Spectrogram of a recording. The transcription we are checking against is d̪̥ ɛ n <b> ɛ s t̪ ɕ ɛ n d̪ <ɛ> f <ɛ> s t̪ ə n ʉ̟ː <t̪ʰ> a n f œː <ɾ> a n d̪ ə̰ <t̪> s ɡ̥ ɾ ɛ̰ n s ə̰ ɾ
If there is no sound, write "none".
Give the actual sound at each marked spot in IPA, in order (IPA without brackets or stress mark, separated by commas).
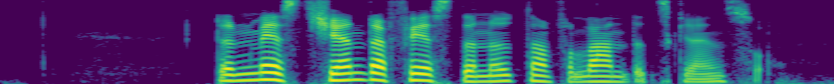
m, a, ɛ, t̪, ɭ, t̪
